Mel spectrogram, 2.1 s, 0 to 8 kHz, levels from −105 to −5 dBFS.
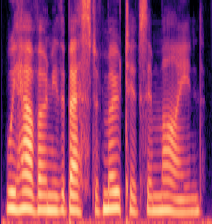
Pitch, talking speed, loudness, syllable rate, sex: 195 Hz, 255 wpm, -17 LUFS, 6.0 syllables/s, female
